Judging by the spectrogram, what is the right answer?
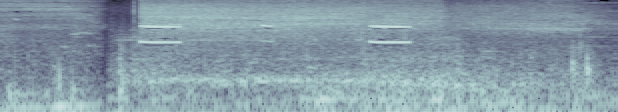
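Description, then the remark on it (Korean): Two short electronic beeps from a transit card reader on a bus or subway in Seoul, spaced about a second apart, ring out clearly over the steady hiss and rumble of the vehicle. “서울에서 버스나 지하철을 타면 언제 어디서든 들을 수 있는 이 소리에 담겨있는 전자정보를 따라서 서울 사람들의 버스와 지하철, 대중교통 생활을 한번 들여다보겠습니다.”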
